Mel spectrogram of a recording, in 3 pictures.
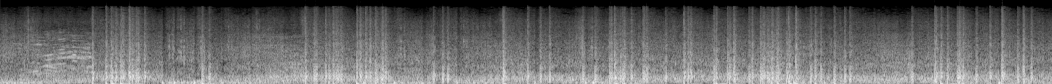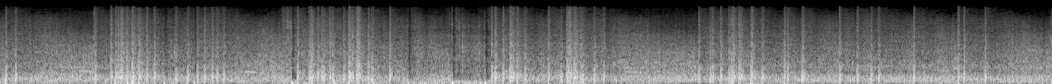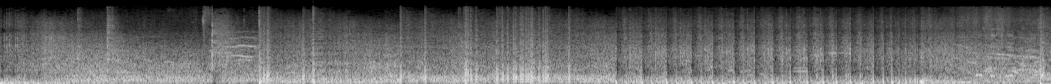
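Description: Fireworks display: a dense, unbroken barrage of aerial shell bursts and crackling explosions, many bangs a second.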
